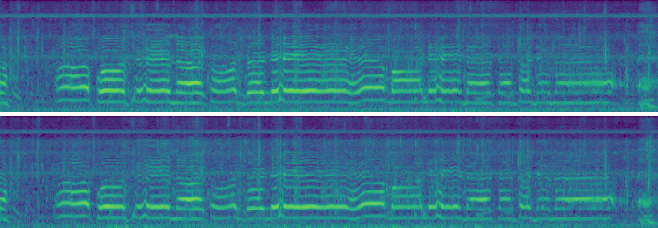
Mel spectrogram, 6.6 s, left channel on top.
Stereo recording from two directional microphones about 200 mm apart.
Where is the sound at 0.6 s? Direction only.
25° left (ahead or behind).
